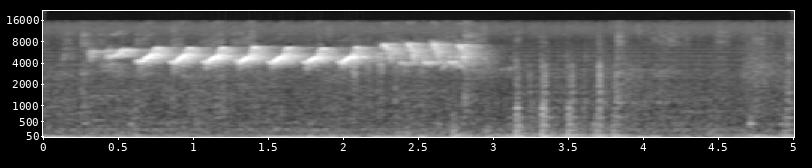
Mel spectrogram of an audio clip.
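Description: A small bird singing a quick series of about ten identical high chirps, roughly four a second, stepping up in pitch near the end. Afterwards come a few faint scratchy strokes of a marker on a whiteboard.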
